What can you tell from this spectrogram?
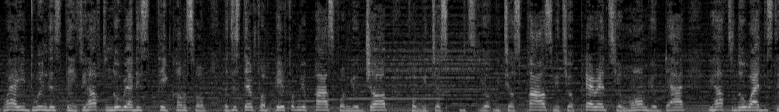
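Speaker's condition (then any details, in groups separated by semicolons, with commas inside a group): No condition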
